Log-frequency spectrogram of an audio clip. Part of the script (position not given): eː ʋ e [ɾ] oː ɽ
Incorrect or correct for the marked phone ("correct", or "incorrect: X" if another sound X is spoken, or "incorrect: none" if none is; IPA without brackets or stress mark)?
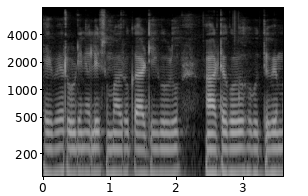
correct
